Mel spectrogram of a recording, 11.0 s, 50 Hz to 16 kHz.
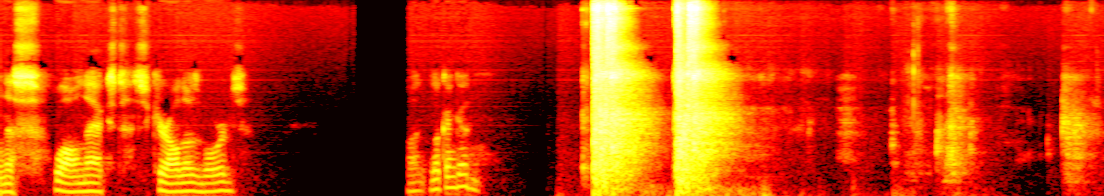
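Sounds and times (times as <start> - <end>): nails hammered into wood: 5.8 - 7.4.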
